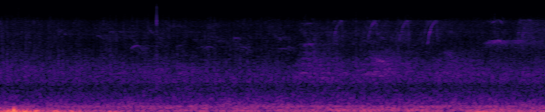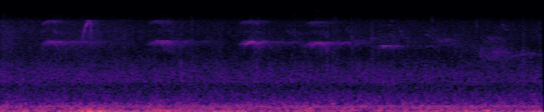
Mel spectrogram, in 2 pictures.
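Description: Small birds chirping at dawn, short high calls repeated about twice a second from about five seconds in, over a steady low rumble.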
